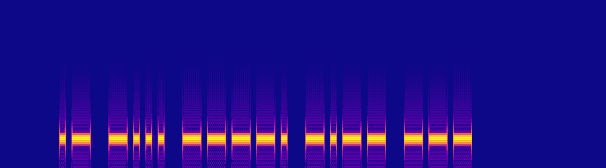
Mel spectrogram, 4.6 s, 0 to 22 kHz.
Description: Morse code, heard as a keyed tone, about 26 wpm, 700 Hz. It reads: AB9YO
